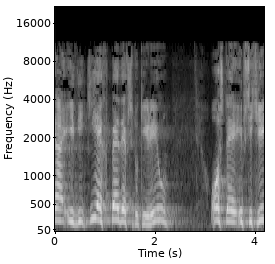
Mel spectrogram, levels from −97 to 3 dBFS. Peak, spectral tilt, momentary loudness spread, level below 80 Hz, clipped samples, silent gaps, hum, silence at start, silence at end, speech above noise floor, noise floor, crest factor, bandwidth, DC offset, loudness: -2 dBFS; -5 dB/octave; 8 LU; -66 dBFS; under 0.1%; none; none; 0 s; 0 s; 33 dB; -52 dBFS; 18 dB; 11.5 kHz; under 0.1%; -20 LUFS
